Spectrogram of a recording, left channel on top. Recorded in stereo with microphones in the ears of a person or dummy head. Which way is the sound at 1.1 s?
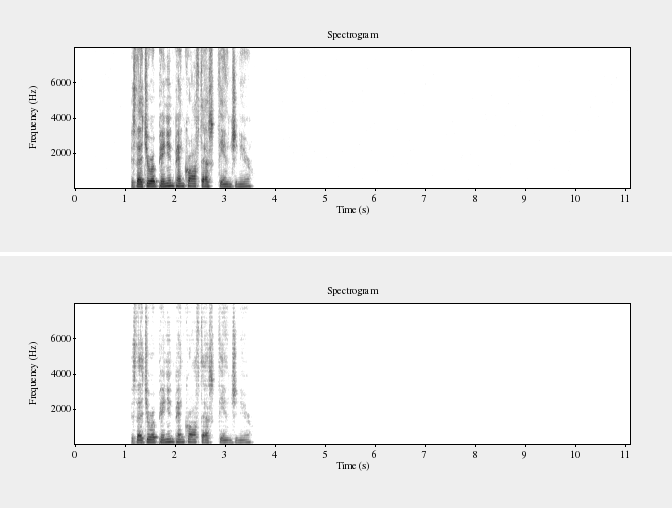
40° left (ahead or behind).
